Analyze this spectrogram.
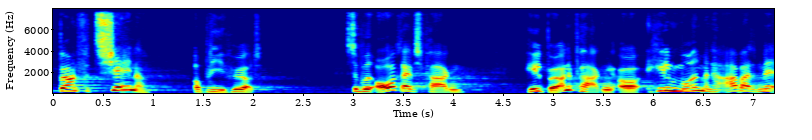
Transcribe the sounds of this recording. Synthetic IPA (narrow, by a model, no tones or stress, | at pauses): b̥ɶɐ̰nfɒt͡ɕʰjḛːnɐ | ɒ̽b̥liːɦøɐ̰d̥ | sɒb̥o̽ːð̩ˠʔɒʊɐɡ̥ʁɛb̥spʰɑ̈ɡ̥n̩ | he̝ːləb̥ɶɐnəpʰɑ̈ːɡ̥n̩ʔɒ̽he̝ːləmɔ̽ːð̞̩ˠmænɦɑ̈ʔɑ̈ːb̥ɑ̈ɪ̰dð̩ˠme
